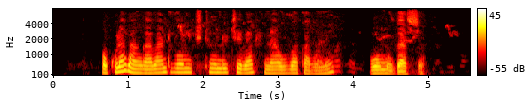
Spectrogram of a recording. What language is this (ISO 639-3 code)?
lug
